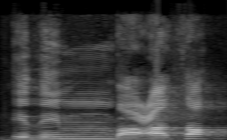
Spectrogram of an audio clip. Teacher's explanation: نون ساکن اور نون تنوین کے بعد با آ جائے, اس با کو میم سے بدل لینا. اب یہ ہے تو اذن اذن ہے, لیکن با کی وجہ سے اب اس کو میم پڑھیں گے. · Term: اقلاب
